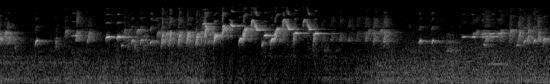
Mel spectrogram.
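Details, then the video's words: European goldfinch female feeding nestlings; soft high twitters building to a dense burst of sharp chirps, then fading to quieter calls. "أنثى الحسون وهي تطعم فراخها"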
